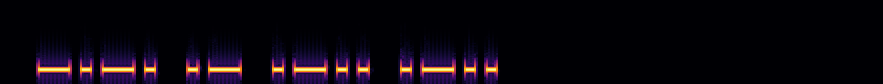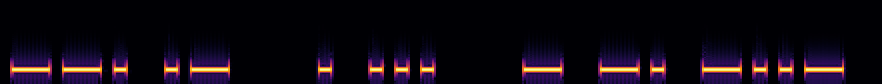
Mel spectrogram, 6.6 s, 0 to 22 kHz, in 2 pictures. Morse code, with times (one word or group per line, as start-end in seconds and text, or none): 0.1-1.9 CALL
3.3-4.2 GA
4.5-4.9 ES
5.3-6.5 TNX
